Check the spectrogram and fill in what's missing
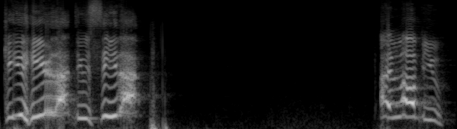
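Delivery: loud, rising preacher's declamation; preaching at full force. Acted. Preacher proclaiming God's love to the congregation, full force.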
